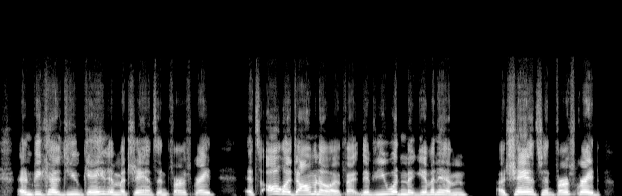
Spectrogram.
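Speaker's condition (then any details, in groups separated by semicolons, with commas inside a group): Cerebral palsy; limited mobility, legs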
